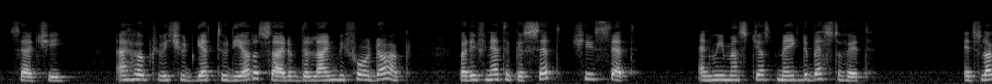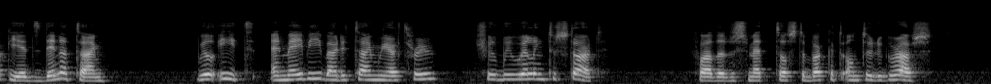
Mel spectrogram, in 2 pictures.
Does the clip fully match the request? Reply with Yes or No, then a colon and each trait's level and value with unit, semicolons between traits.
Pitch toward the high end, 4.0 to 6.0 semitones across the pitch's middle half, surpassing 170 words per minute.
No: high, 205 Hz; average, 3.4 semitones; average, 185 wpm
